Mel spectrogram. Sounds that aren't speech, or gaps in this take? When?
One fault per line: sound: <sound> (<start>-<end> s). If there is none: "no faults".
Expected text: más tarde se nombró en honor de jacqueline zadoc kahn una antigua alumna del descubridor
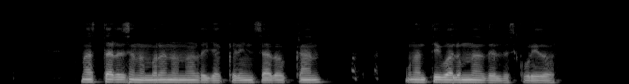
sound: laugh (3.5-3.8 s)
